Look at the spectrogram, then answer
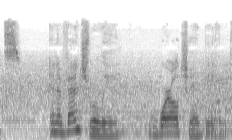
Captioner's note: soundbite of archived recording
